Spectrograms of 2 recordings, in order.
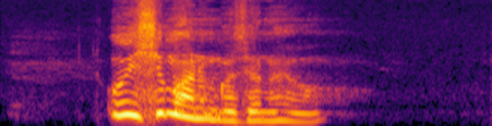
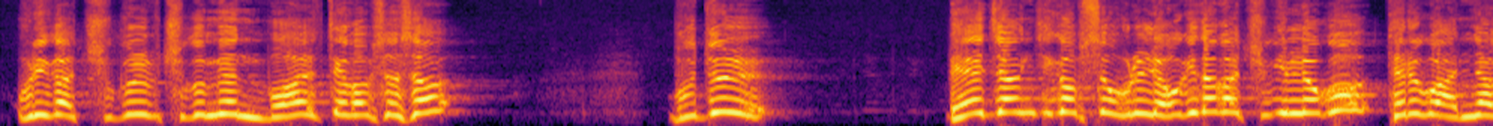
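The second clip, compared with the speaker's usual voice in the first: raised, whining protest thrown at Moses; complaining Israelites; 6 semitones higher, 3 dB louder than usual. Retold or imitated. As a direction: play the grumbling crowd blaming Moses. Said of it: "모세 보고 뭐라 그러죠?".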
